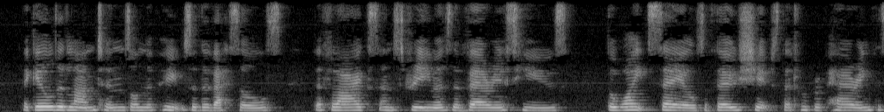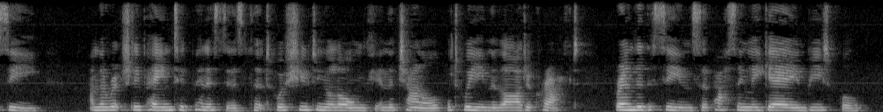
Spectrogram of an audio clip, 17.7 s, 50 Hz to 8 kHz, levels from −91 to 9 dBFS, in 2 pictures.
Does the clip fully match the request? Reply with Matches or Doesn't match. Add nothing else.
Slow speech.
Doesn't match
